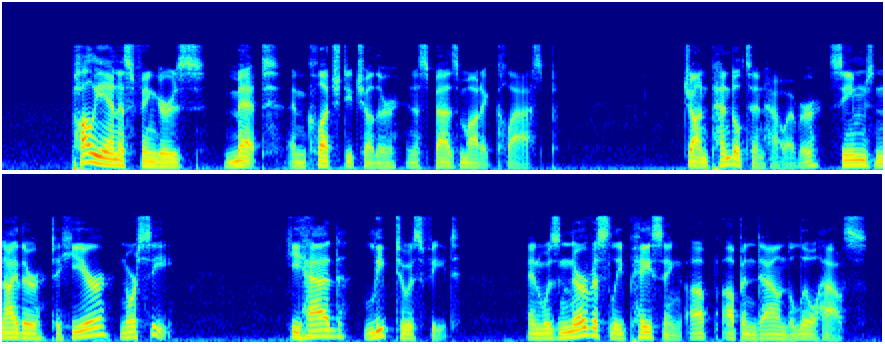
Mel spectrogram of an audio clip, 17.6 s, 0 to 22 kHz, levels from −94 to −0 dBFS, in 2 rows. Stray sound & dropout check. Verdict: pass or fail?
pass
